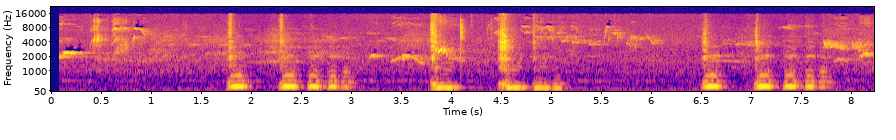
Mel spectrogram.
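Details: Male southern ground hornbill at Birdland, Bourton-on-the-Water, Gloucestershire, giving his booming love song to woo his mate: deep, hollow booms in groups of three or four, repeated in sets. Faint background noise and other birds.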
